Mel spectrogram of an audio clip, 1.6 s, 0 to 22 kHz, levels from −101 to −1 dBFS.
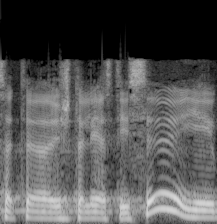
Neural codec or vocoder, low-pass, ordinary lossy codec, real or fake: none; 7.2 kHz; AAC, 48 kbps; real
